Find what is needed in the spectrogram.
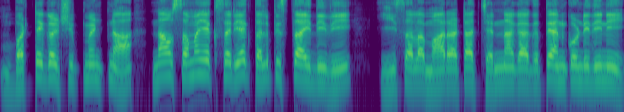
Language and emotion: Kannada, happy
